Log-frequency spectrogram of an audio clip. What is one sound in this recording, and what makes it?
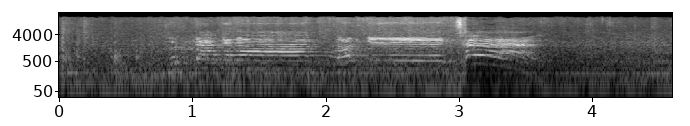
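A man shouts drawn-out commands outdoors.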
